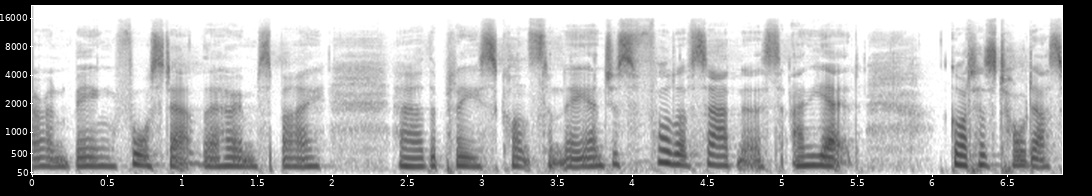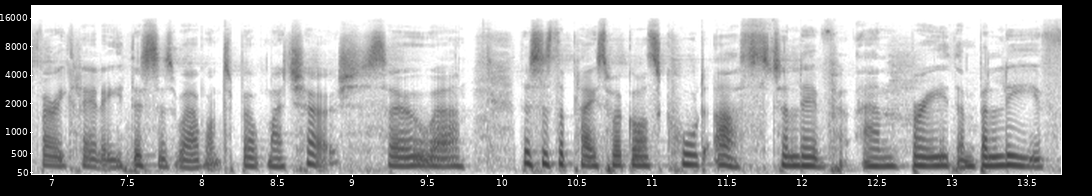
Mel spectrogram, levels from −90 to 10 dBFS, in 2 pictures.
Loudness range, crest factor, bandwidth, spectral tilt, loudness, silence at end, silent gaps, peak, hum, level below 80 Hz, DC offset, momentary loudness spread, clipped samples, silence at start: 4 LU; 18 dB; 15 kHz; -4.5 dB/octave; -24 LUFS; 0 s; none; -6 dBFS; none; -52 dBFS; under 0.1%; 7 LU; under 0.1%; 0 s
